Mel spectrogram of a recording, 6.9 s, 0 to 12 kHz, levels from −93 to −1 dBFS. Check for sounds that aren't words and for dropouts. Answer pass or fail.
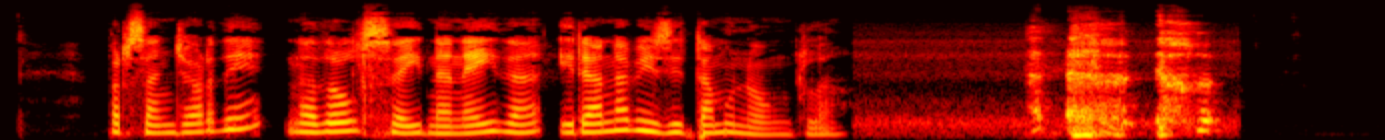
fail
